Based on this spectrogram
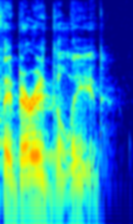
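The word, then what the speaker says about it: lede: And I feel like they buried the lead. Lead is spelled L-E-D-E, if you didn't know that.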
